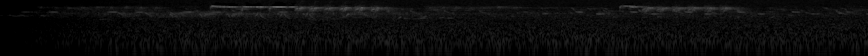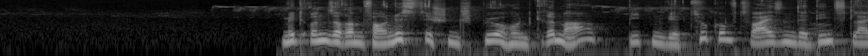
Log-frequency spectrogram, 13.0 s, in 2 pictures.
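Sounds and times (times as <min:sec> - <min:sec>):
birds chirping: 0:00.0 - 0:13.0
light background hiss: 0:00.0 - 0:13.0
songbird trilling: 0:09.3 - 0:13.0.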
